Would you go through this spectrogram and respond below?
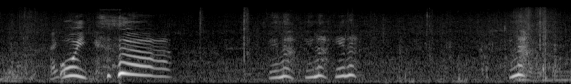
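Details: Sea lions at Sea Life Park, summer 2011, give scattered honking barks: two early ones, one drawn out and falling, then a quick trio of short barks and a final bark, with human voices in between.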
